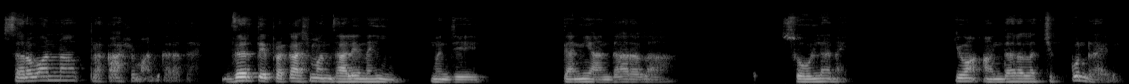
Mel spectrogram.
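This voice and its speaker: A man preaching a sermon, emphatic, swinging between loud and quiet and repeating phrases in long lists. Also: a little high.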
